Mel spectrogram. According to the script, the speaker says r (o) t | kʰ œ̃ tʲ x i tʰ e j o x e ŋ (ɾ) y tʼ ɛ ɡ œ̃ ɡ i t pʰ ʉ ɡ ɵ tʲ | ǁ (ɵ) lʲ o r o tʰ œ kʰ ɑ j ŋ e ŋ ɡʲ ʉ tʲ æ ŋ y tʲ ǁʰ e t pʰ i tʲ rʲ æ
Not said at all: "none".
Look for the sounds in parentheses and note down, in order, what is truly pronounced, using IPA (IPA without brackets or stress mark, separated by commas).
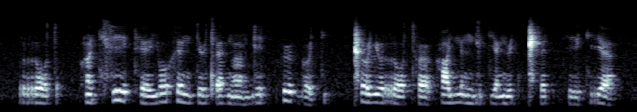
o, t, ɵ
